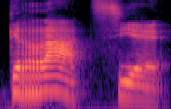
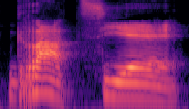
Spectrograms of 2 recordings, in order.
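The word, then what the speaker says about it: grazie: It's gratier. I want to hear that final e gratier.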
